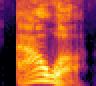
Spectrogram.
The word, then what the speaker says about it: Owala: Owala. So it's the second person who's recommended this. The Owala tumbler has How do you spell it? O-W-A-L-A. Owala? Owala. O-W-A-L-A. Owala. O-ala. Owala.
